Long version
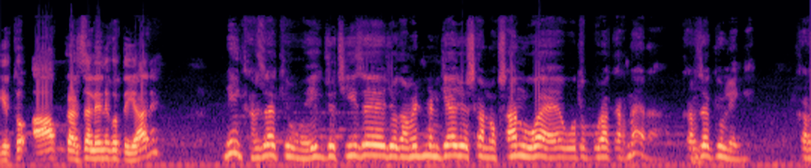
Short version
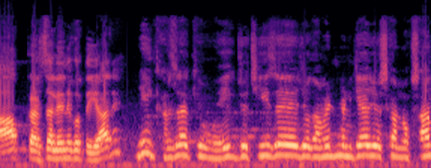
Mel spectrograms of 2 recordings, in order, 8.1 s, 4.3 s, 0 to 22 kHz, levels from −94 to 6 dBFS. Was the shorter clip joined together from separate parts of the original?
yes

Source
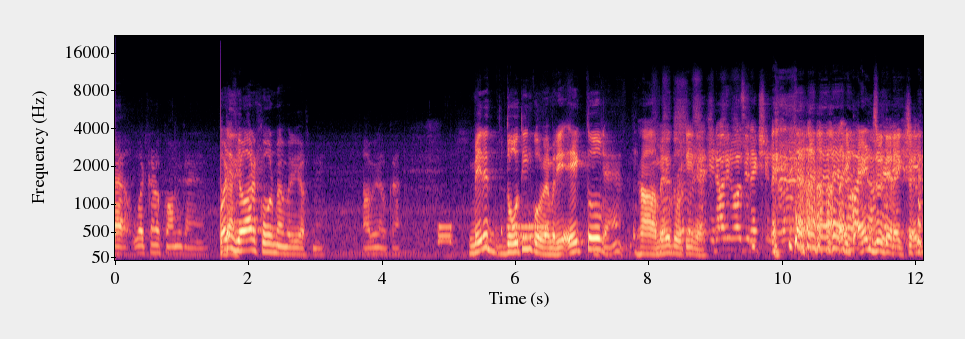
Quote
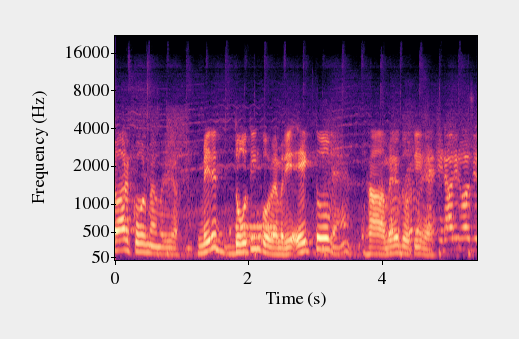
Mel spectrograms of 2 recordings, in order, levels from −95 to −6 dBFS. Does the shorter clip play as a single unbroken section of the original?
no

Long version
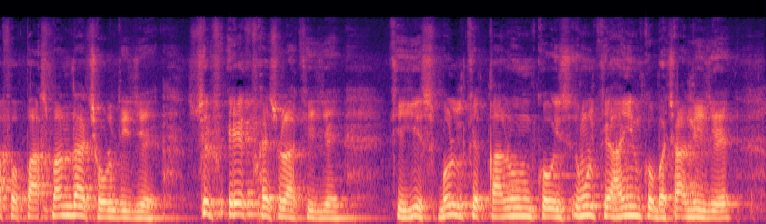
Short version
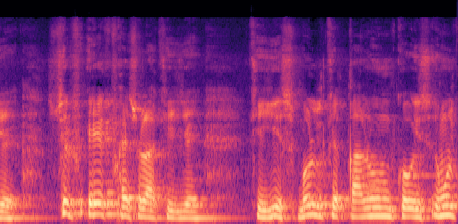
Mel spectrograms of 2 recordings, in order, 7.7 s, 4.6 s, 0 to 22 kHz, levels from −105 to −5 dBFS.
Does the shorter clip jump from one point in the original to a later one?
no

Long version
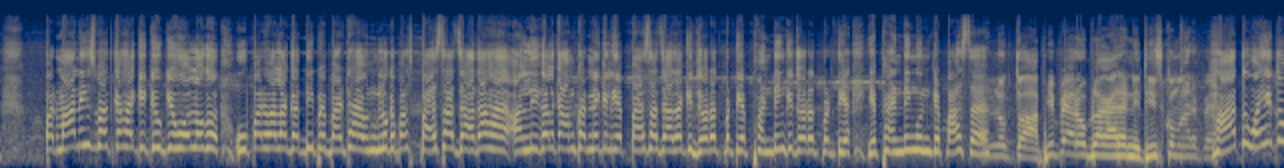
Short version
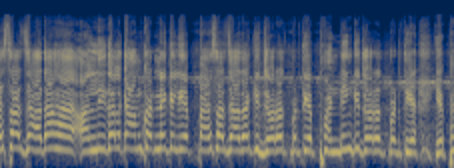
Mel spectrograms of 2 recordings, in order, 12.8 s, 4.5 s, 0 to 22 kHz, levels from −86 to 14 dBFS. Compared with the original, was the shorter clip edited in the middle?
no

